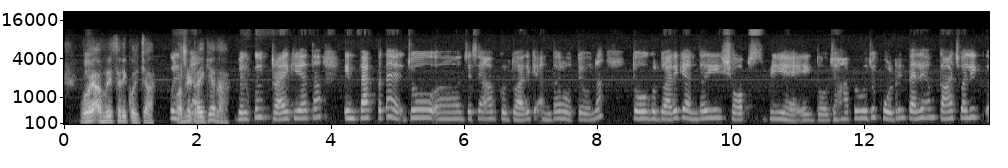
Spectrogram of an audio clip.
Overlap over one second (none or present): none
